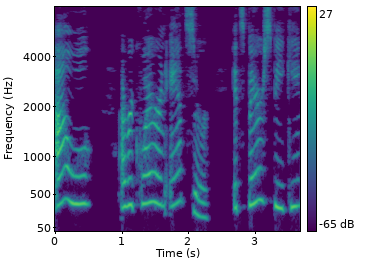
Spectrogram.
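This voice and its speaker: In a loud, squeaky, put-on character voice with extremely high pitch, a woman speaks fairly slowly, and the sound is dry and close with no echo. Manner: loud, commanding.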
